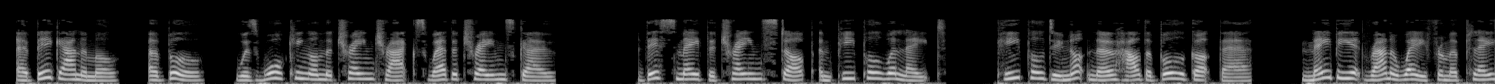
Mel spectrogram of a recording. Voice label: Beginner SLOW Reading, English; English Newsroom

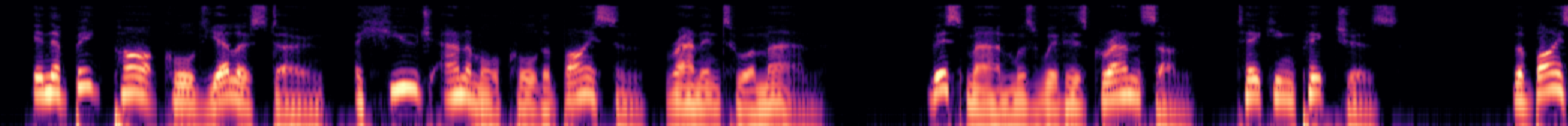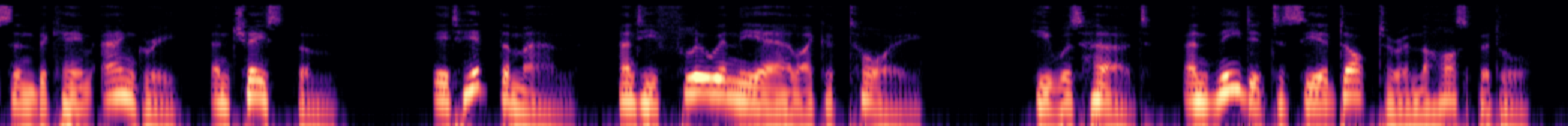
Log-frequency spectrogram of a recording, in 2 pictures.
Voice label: learn english through news beginner normal; bison hits man in yellowstone

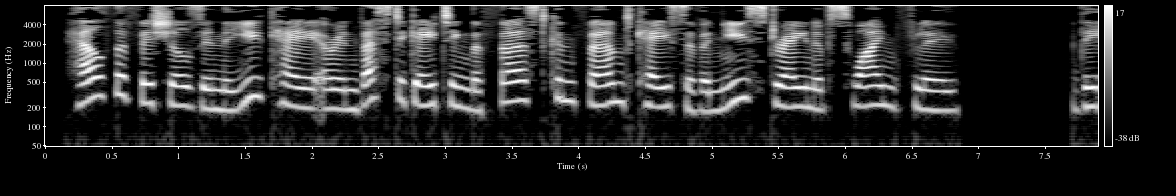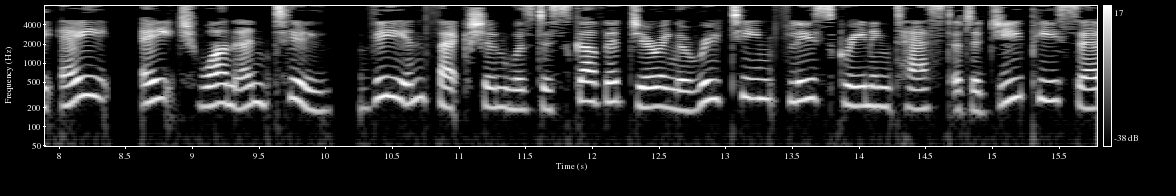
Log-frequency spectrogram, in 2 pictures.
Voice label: English Newsroom Advanced SLOW Reading; UK Detects First Case of New Swine Flu Strain

